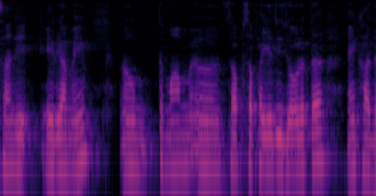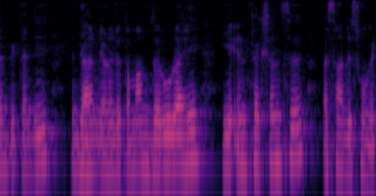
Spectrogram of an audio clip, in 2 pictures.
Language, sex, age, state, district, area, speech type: Sindhi, female, 45-60, Maharashtra, Thane, urban, spontaneous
